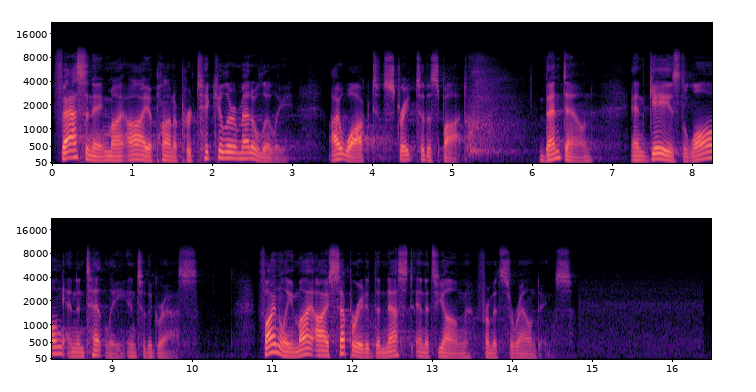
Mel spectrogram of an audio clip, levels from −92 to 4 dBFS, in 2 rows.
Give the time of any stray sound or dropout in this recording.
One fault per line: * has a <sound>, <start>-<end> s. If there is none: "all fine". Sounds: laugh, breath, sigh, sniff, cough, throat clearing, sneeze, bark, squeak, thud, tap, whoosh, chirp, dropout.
all fine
